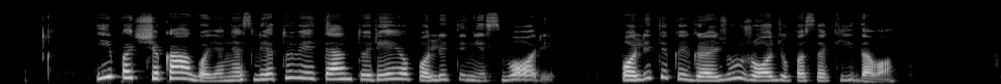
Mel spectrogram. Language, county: Lithuanian, Alytus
